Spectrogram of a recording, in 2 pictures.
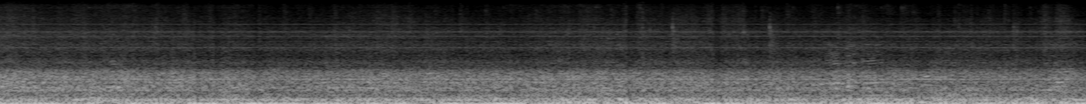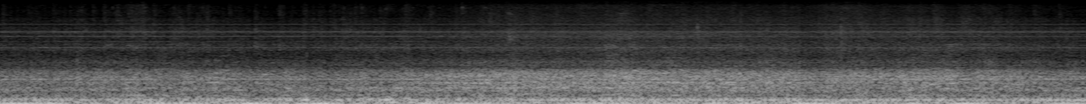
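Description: Steady running noise inside a moving locomotive cab: wheels on rail with a low hum underneath and a few faint, thin high tones, unchanging throughout.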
